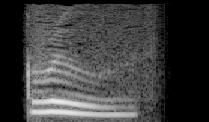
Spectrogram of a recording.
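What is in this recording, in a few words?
"groove", English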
